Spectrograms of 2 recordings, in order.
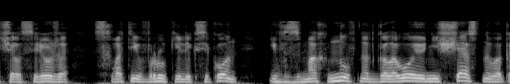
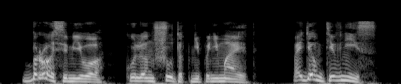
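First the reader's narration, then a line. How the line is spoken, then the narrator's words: Forced laugh. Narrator (Russian): сказал Сережа, неестественно засмеявшись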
